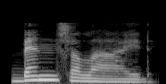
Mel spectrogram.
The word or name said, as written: bensulide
